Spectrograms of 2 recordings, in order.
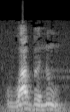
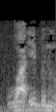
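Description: First: The i vowel is dropped, joining wa to bnu. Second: The i vowel is sounded between wa and bnu. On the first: The speaker calls it right. "lihat wabnu bukan waibnu" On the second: The speaker calls it wrong. "bukan waibnu"

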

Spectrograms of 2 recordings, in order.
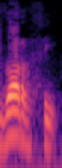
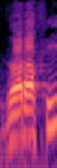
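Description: First: The r is followed by an a vowel. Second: The r carries no vowel after it. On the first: "bi fathir ra'" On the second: "bi taskin ra'"

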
